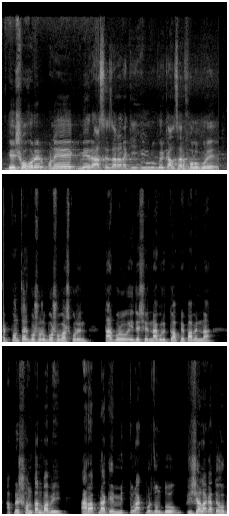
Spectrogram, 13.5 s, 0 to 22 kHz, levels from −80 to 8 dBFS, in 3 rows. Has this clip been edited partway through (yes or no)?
yes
